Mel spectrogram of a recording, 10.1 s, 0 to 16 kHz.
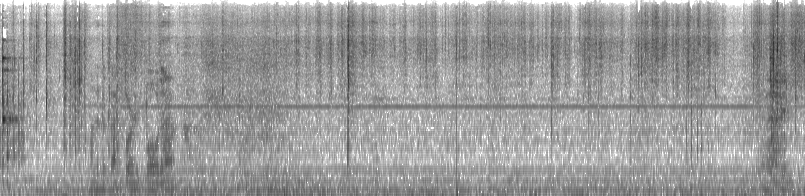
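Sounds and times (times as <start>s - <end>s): steady low hum: 0.0s - 10.0s
thin constant whine: 0.0s - 10.0s.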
